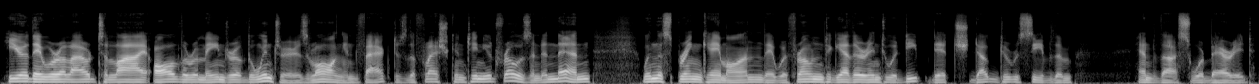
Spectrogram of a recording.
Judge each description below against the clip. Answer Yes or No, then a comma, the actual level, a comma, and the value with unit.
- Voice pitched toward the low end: Yes, low, 110 Hz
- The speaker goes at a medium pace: No, fast, 210 wpm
